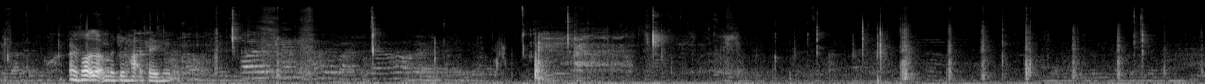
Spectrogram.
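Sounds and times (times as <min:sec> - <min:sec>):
chewing crisp cabbage: 0:01.8 - 0:12.0
wet mouth clicks: 0:02.2 - 0:03.1, 0:03.7 - 0:06.8, 0:07.7 - 0:11.8.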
